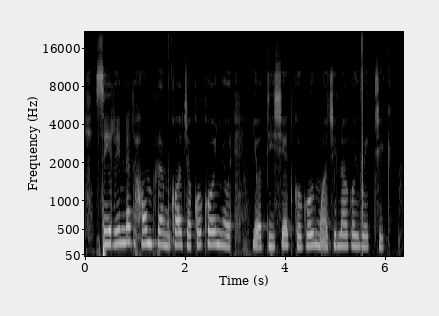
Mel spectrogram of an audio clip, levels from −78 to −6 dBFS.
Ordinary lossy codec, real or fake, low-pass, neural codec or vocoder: none; real; none; none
